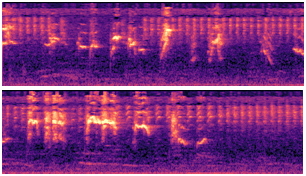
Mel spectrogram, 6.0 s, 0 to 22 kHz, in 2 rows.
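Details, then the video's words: Pet greater green leafbird in its second day of care, becoming active: rapid jumble of high chirps, down-slurred whistles and bright ticks, roughly two per second, against faint hum. "HARI KE 2 PERAWATAN CUCAK IJO, SUDAH MULAI AKTIF BUNYI"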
